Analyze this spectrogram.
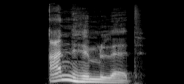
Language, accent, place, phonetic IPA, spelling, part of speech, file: German, Germany, Berlin, [ˈanˌhɪmlət], anhimmlet, verb, De-anhimmlet.ogg
- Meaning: second-person plural dependent subjunctive I of anhimmeln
